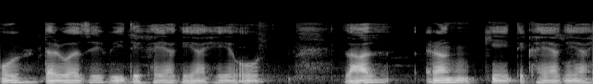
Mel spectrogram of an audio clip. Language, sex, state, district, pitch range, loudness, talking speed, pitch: Hindi, male, Arunachal Pradesh, Papum Pare, 85-95 Hz, -19 LUFS, 130 wpm, 90 Hz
